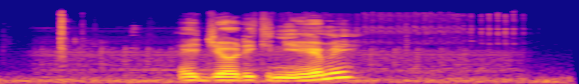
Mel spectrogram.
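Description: A man asks a question through a loudspeaker.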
